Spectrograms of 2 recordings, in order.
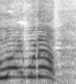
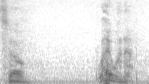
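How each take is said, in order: First: It is said in a wild, crazed tone. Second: It is said in a calm, even tone.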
